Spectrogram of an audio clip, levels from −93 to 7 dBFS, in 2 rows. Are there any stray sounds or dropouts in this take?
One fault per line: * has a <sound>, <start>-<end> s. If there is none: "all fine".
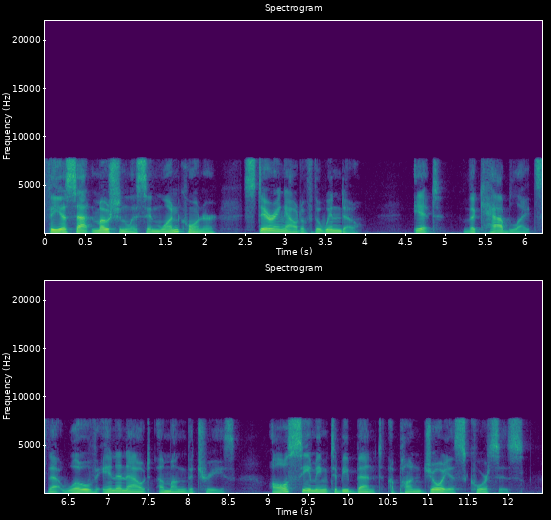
all fine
